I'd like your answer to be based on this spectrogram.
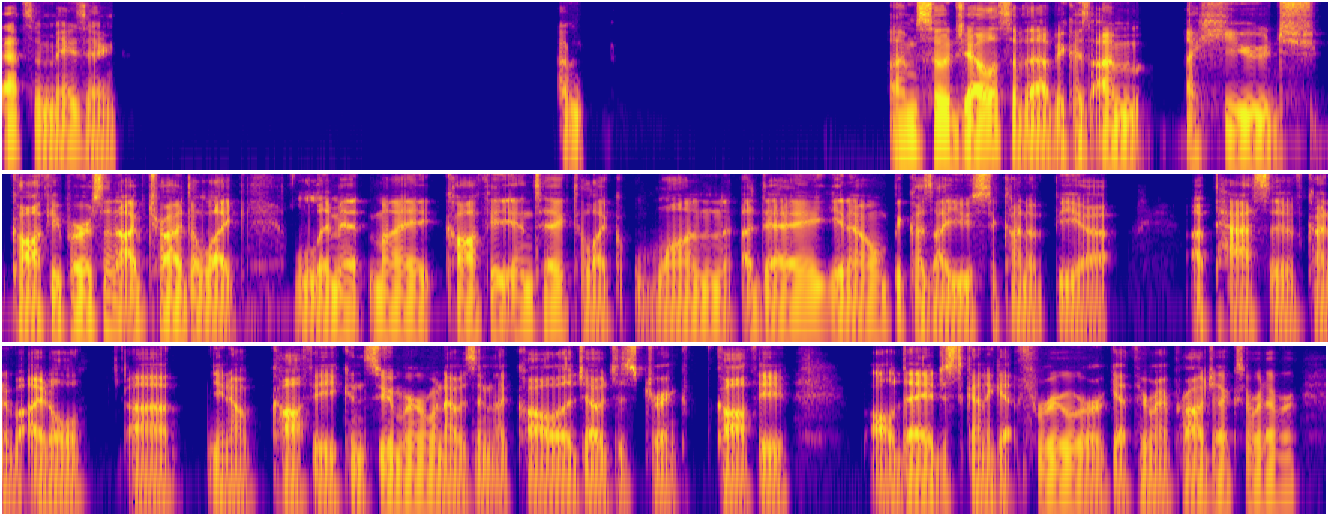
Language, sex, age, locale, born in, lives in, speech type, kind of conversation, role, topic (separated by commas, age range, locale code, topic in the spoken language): English, male, 30-34, en-US, United States, United States, conversation, unstructured, none, What small habits make your morning routine truly enjoyable?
